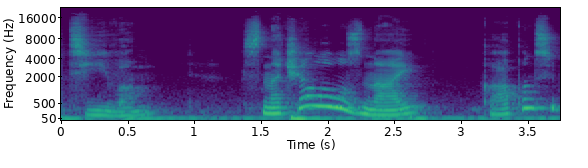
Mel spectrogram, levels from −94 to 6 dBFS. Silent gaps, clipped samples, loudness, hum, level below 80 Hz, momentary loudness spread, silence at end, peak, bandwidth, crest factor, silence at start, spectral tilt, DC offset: none; under 0.1%; -32 LUFS; none; -40 dBFS; 22 LU; 0 s; -16 dBFS; 17 kHz; 16 dB; 0 s; -5.5 dB/octave; under 0.1%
